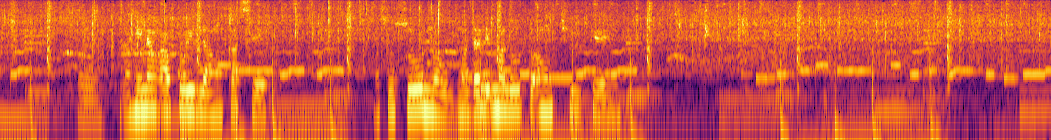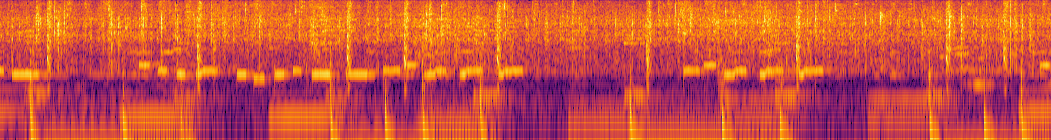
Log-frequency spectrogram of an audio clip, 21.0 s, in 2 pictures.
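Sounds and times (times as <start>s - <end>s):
music with deep bass beat: 0.0s - 0.8s, 1.8s - 3.6s, 4.8s - 6.6s, 7.7s - 9.7s, 10.4s - 12.6s, 13.4s - 15.7s, 16.8s - 18.7s, 19.7s - 21.0s
chicken sizzling in oil: 0.0s - 21.0s.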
